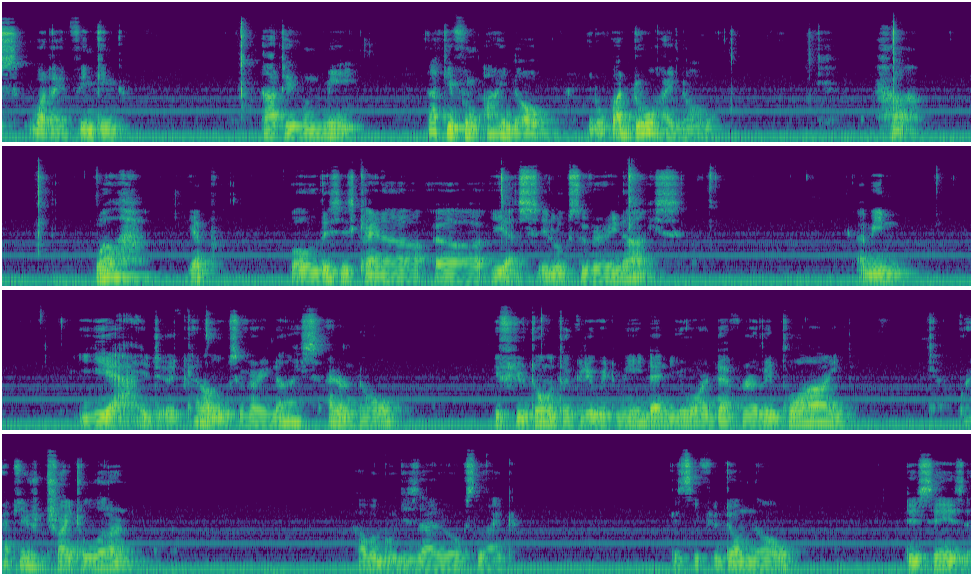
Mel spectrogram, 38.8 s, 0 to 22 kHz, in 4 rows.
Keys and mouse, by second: 3.0-4.6 middle drag, 4.0-6.6 drag, 6.7-9.8 right drag, 9.8 middle click, 10.4 middle click, 14.8-18.3 middle drag, 18.3-25.5 right drag, 25.5 ctrl+j, 27.9 click, 30.5-33.2 middle drag, 33.2-38.7 right drag.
